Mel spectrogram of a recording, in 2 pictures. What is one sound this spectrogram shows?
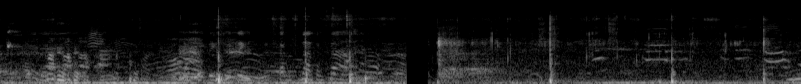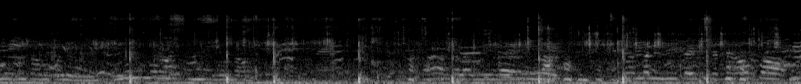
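A basketball bounces on a hard court.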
